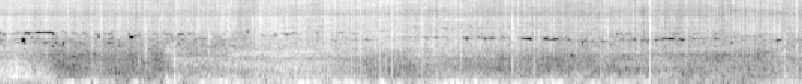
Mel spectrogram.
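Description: Butter sizzling under a grilled cheese sandwich in an open cast-iron pie iron over a wood fire: a steady frying hiss with a few faint pops.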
